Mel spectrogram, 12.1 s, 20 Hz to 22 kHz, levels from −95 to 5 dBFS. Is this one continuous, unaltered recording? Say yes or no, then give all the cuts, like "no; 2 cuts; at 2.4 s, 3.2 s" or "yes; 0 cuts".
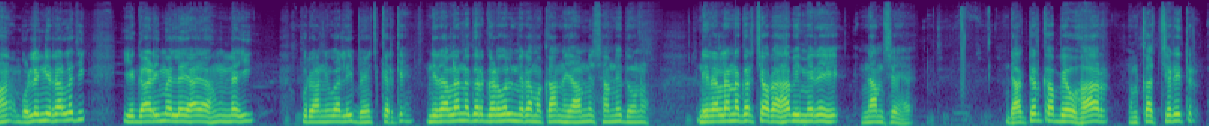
yes; 0 cuts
